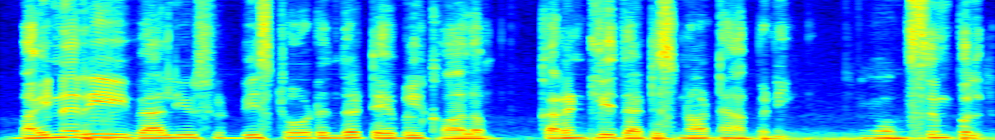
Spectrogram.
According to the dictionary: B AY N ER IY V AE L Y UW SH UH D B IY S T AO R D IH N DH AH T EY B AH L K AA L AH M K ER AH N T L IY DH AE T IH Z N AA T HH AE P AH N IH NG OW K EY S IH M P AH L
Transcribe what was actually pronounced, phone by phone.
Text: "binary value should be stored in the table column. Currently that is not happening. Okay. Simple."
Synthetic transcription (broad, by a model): B AY N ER IY V AE L Y UW SH UH D B IY S T AO R D IH N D AH T EY B AH L K AA L AH M K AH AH N T L IY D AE T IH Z N AA T HH AE P AH N IH NG S IH M P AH L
